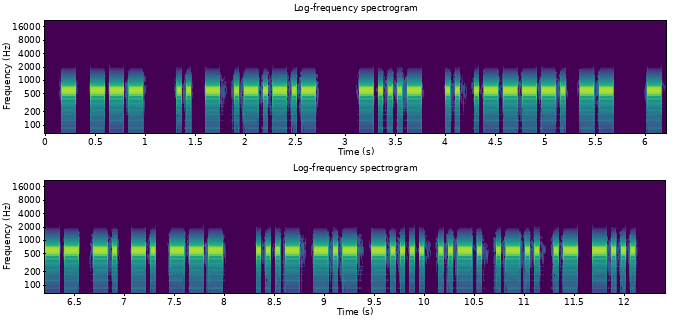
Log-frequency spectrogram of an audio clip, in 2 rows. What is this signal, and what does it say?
Morse code, heard as a keyed tone, about 25 wpm, 600 Hz. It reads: TO IT. <BT> I'M ONNO VK6FLAB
